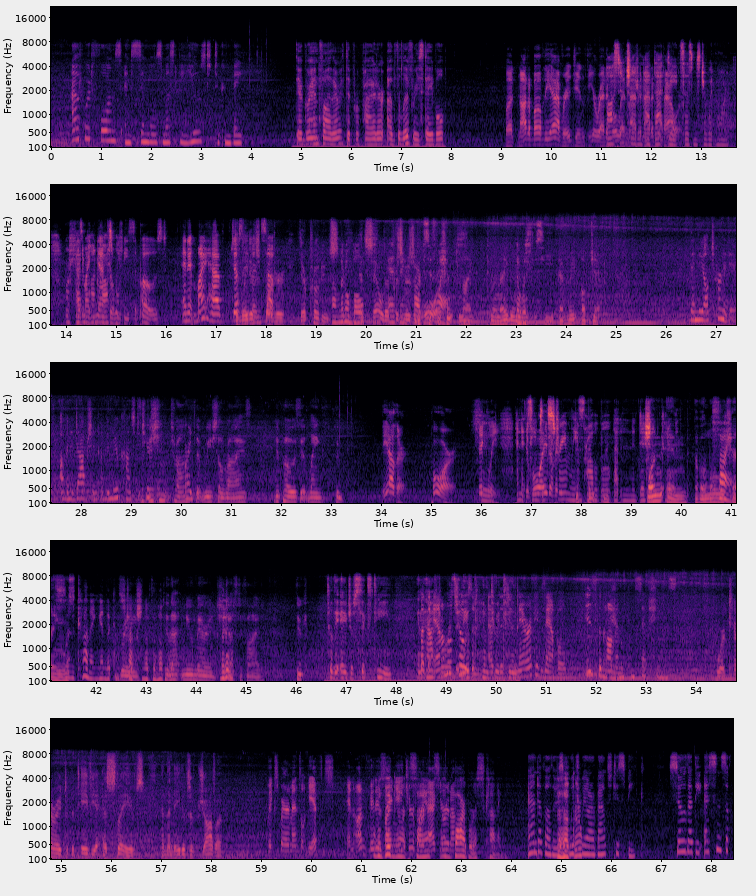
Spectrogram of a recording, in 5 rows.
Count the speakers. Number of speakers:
ten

